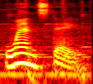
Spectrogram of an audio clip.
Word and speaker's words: Wednesday: scenario the next is the letter D it can be silent e for it is following words Wednesday handsome sandwich and it can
